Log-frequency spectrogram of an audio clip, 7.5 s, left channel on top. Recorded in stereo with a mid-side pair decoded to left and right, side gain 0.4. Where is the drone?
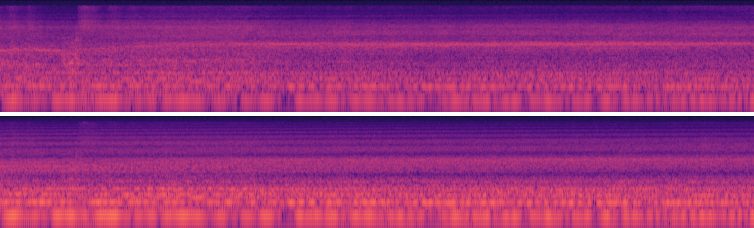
55° right; by 7.6 s 50° right.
